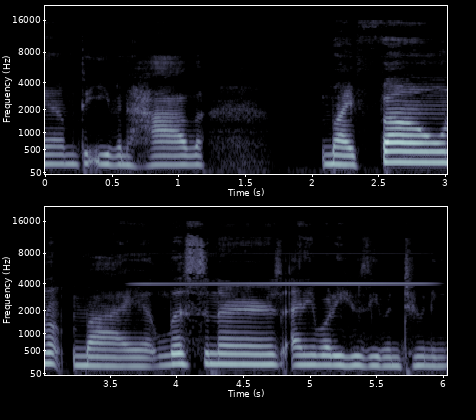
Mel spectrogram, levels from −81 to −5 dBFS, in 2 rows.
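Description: At 3.6 s, just after "my phone", a feedback whistle appears and holds to the end of the clip: a thin, steady 4 kHz tone sitting well below the speech. It likely comes from a loudspeaker-to-microphone loop hovering at the edge of feedback.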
